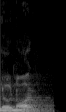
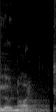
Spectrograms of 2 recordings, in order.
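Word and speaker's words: Learnaur: we we are also co-founders at a content creation company called Learnor where it's it's all about learning. It's spelled as learn, L E A R N A U R R. Uh, the Hindi or means for more. So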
